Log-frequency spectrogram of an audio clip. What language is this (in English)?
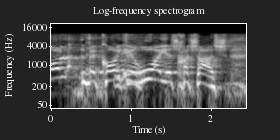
Hebrew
